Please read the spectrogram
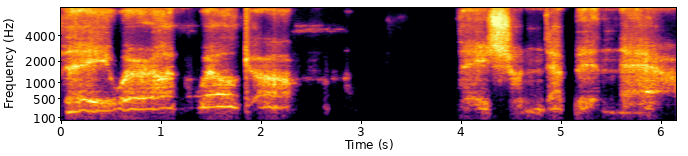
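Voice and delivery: muffled, hushed, soft, very high voice. A voice speaks from inside the house, in a muffled voice from inside. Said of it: "you hear a muffled voice come from inside".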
